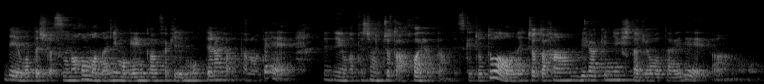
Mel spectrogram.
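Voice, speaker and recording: A woman with a Kansai Japanese accent telling a lively story to camera as a vlogger, acting out the people she met. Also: fairly low pitch, fast talker, few pauses. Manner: lively retelling that acts out the people in her story. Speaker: vlogger living abroad. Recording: very echoey room.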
